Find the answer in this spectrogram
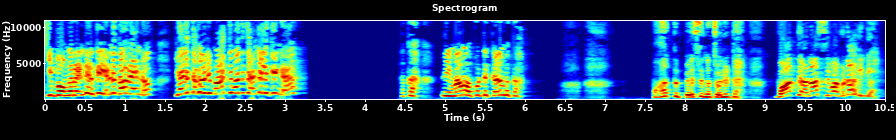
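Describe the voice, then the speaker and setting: A woman's voice: extremely high pitch, expressive, normal speed, pauses often, sharp tone, exaggerated voice. A woman voicing an indignant young wife who sharply scolds the men and defends her husband in an audio family drama.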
